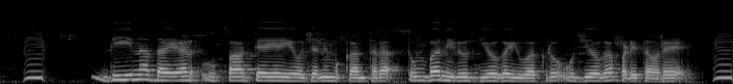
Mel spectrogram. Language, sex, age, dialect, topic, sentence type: Kannada, female, 56-60, Mysore Kannada, banking, statement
